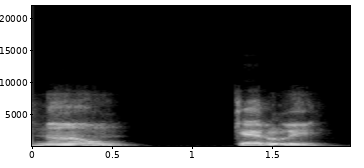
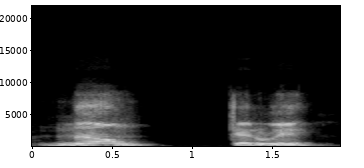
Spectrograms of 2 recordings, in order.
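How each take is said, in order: First: "Não," a break, then a low "quero ler"; "Não," pause, "quero ler" dropping low; pause after não. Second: "Não," then a pause before "quero ler"; a refusal "Não," pause, "quero ler"; pause after não. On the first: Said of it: "alguém tivesse tirando o livro". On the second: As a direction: someone takes the book away: "Não," pause, "quero ler". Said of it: "E na outra". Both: Shown as a demonstration.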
